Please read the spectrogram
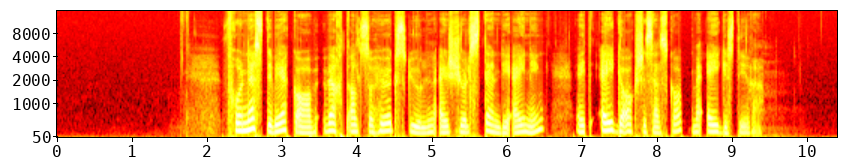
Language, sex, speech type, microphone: Norwegian, female, read, Sennheiser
